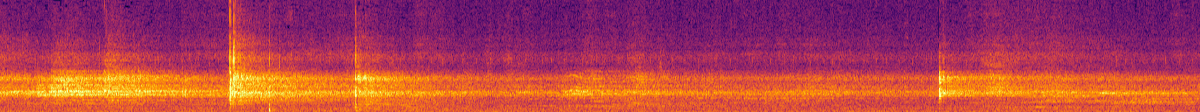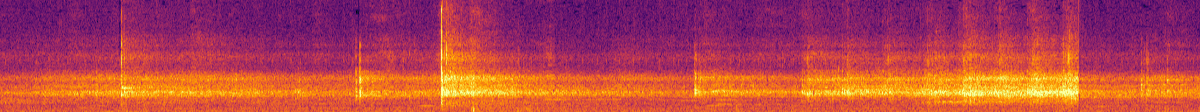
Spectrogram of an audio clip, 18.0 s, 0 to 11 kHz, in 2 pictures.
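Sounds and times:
puck and stick clacks: 0.0 - 3.7, 7.0 - 7.5, 9.5 - 14.4, 15.0 - 18.0.

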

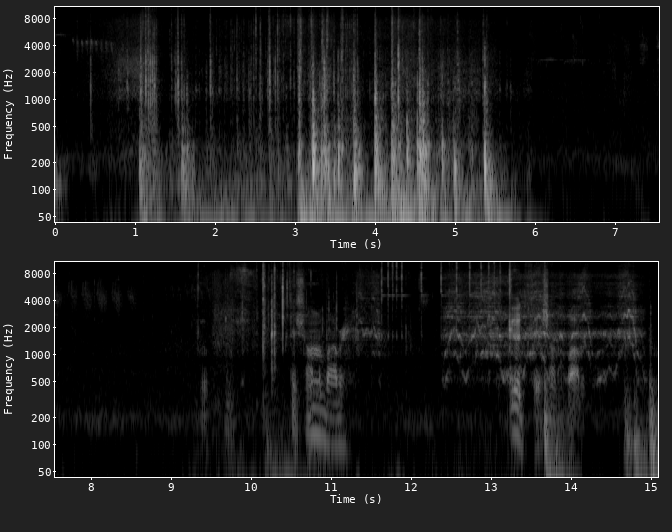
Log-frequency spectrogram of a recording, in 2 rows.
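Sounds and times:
thumps and taps on kayak hull: 1.0 - 5.8.

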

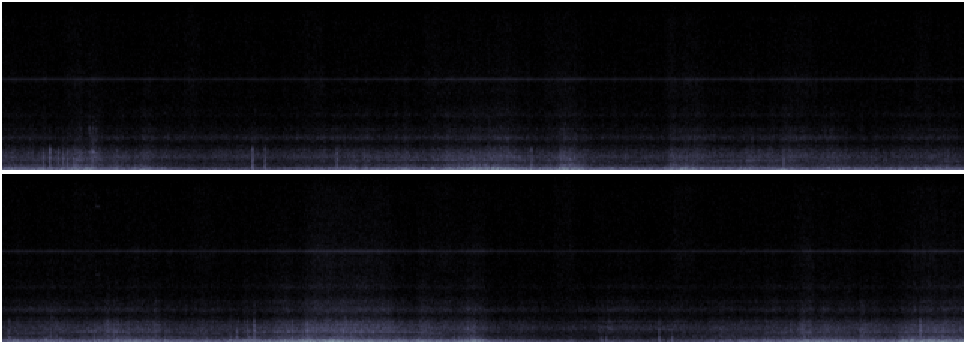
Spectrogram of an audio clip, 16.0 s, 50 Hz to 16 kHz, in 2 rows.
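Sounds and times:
wind buffeting microphone: 0.0 - 16.0
faint ticks: 2.0 - 2.9.

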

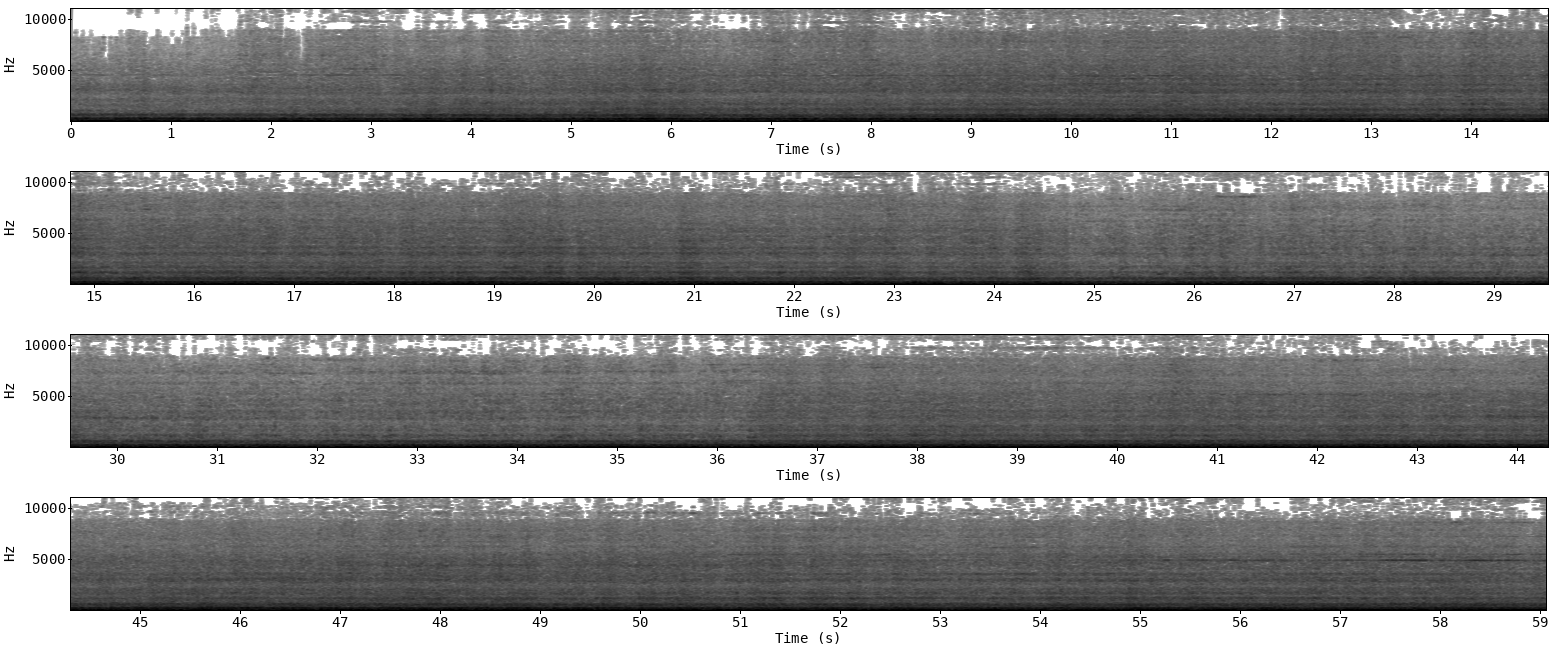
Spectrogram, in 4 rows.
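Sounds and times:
train wheels rumbling on rails: 0.0 - 59.0
high wheel squeal: 41.2 - 59.0.

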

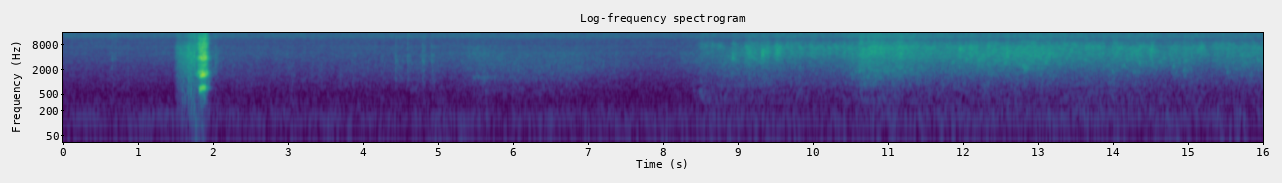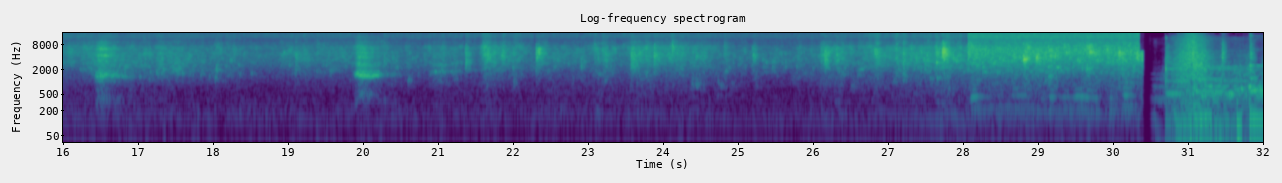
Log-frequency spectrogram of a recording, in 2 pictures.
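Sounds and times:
running water: 8.2 - 30.4.

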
